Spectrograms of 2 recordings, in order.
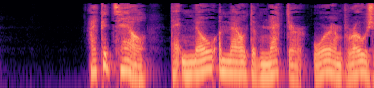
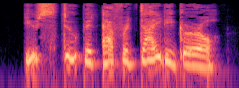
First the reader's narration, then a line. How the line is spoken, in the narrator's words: Clarice sobbed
